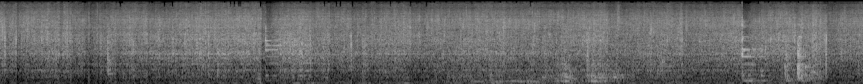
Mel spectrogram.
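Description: Food sizzles steadily in a frying pan, cooking a couple of minutes per side, a loud continuous crackling hiss with occasional sharper pops and a stir near the end.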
